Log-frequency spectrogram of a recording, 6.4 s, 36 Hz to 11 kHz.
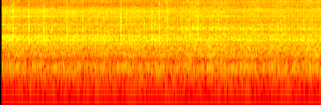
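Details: VW T4 2.5 TDI (AUF engine) at idle: a steady diesel idle with a light, fairly regular tick about three times a second on top. Ticking noise attributed to a defective vacuum pump.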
